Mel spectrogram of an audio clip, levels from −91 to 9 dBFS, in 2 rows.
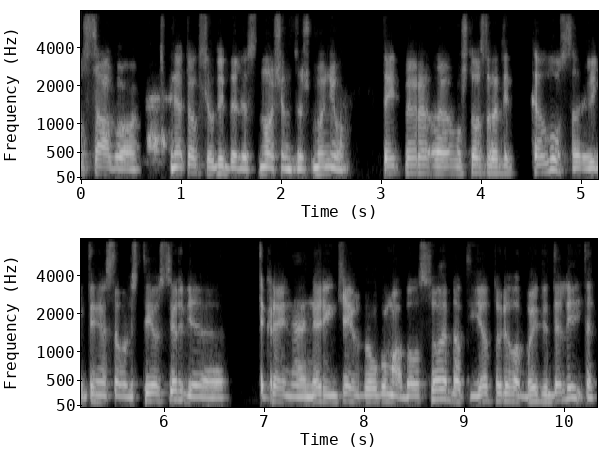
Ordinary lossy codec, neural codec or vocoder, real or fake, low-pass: Opus, 64 kbps; codec, 44.1 kHz, 2.6 kbps, SNAC; fake; 7.2 kHz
